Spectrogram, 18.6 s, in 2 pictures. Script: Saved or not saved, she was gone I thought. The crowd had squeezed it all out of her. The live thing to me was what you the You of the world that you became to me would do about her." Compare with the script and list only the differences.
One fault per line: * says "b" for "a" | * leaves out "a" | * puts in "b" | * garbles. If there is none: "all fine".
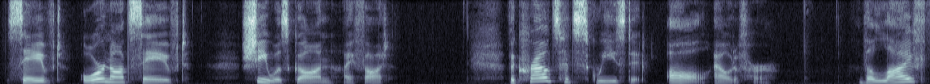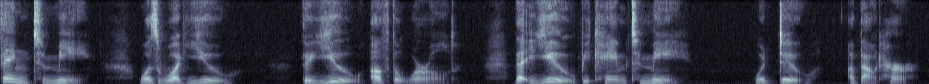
* says "crowds" for "crowd"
